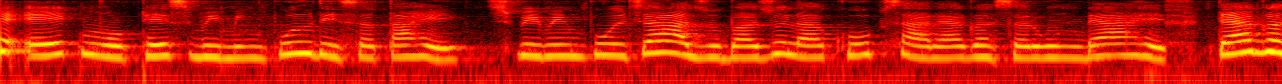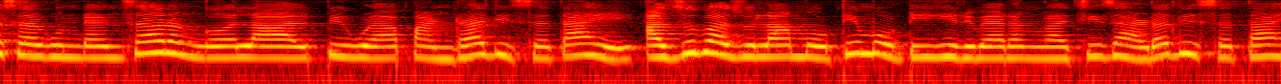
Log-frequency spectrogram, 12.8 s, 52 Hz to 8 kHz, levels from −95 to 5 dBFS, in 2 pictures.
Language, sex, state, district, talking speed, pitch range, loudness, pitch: Marathi, female, Maharashtra, Pune, 135 wpm, 255-285 Hz, -31 LUFS, 265 Hz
